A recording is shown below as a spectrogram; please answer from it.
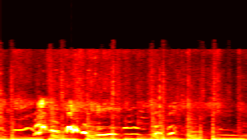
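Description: Upbeat Latin-style background music with a steady beat, and over it a puppy giving a few short, high yips and whines.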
